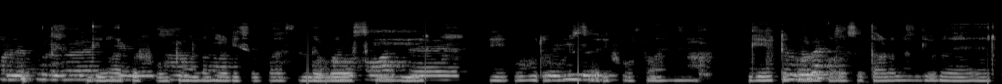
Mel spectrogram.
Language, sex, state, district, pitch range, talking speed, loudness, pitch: Rajasthani, female, Rajasthan, Nagaur, 175-200 Hz, 50 wpm, -32 LUFS, 185 Hz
